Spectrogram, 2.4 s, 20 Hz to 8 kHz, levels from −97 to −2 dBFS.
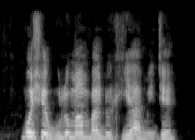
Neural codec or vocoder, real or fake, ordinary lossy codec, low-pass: none; real; MP3, 64 kbps; 7.2 kHz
